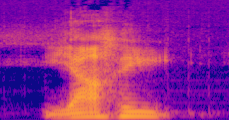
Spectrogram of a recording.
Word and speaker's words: Yahya: His name is I don't want to pronounce it wrong, but Yahya. It's Y-A-H-Y-A.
